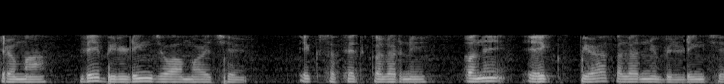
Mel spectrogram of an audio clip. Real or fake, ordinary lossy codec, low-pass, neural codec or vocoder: fake; AAC, 16 kbps; 7.2 kHz; codec, 16 kHz, 8 kbps, FreqCodec, larger model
